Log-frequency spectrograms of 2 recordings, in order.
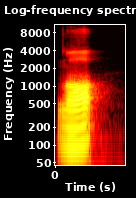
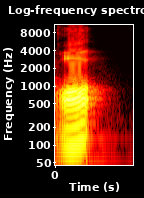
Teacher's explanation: words that start with an ng sound will drop that sound, so that it starts with a vowel instead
